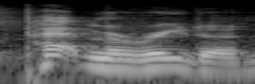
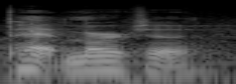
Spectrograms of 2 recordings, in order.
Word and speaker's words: Morita: And I know I said, it's Pat Morita, not Pat Murta.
